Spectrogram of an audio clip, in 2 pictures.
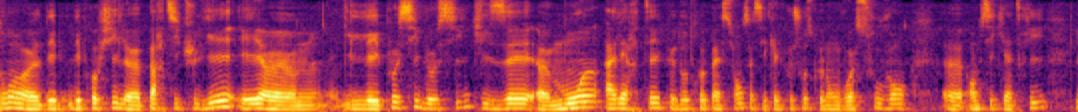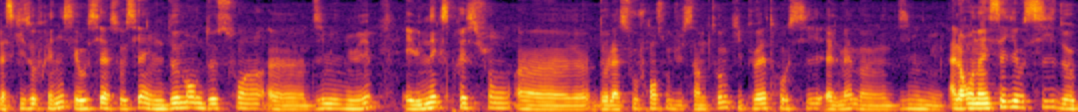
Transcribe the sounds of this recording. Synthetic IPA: ɔ̃ød̪ed̪epχɔfiløpaʁt̪ikʲyljeʔeø | ḭlɛpɔsiblosikʲʰilzɛømwɛ̃ʔalɛʁt̪ekəd̪ot̪χəpasjɑ̃sasɛkʲɛlkəʃozkəlɔ̃vwasuvɑ̃ | øʔɑ̰̃psikʲjat̪χi | laskʲizɔfχenisɛos̬iasɔsjeaynd̪əmɑ̃d̪ːəswɛ̃ød̪iminɥe | eynɛkspχesjɔ̃ød̪əlasufχɑ̃sud̪ysɛ̃p̚t̪omkʲipøɛt̪χosiɛlmɛmød̪iminɥea̰lɔʁɔ̃naesejeosid̪ə

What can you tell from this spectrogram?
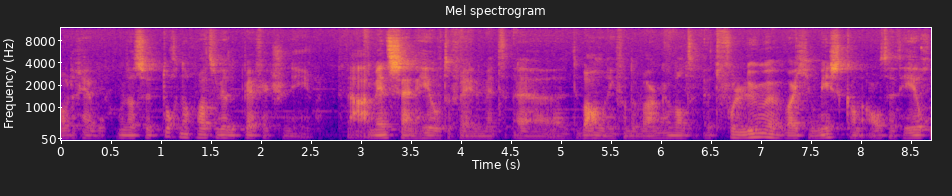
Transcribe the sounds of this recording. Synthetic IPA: owdəχɦɛbəɔmdɔtsətɔχnɔχʋɑtʋɪləpɛɹfɛkʃonɪ̰ːrən | ja̰mɛnsəz̥ɛjnɦɪːlˠtəvrejdənmɛtdəbəɦɑndəlɪŋvɑndəʋɑŋəʋɑntɦətfolyməʋɑtjəmɪstkɑnɑ̰lˠtʰɛtɦɪːlˠ

